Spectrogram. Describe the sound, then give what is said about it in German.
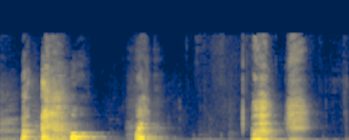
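A series of sharp, explosive sneezes, three bursts with short pauses between them, loud and breathy with no talking around them. “Oh, ich muss niesen.”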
